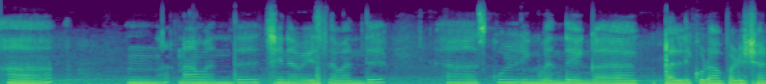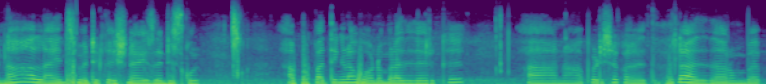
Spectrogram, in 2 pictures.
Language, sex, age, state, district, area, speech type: Tamil, female, 18-30, Tamil Nadu, Perambalur, rural, spontaneous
